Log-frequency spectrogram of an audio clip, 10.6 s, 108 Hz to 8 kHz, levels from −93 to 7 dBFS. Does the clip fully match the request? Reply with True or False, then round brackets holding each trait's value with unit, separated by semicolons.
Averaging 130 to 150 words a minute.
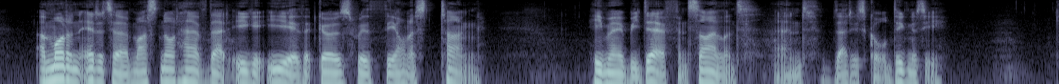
True (145 wpm)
